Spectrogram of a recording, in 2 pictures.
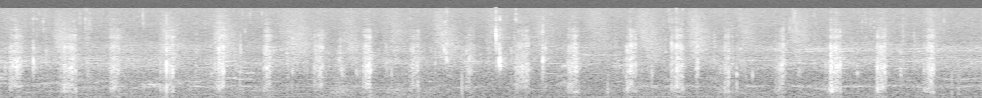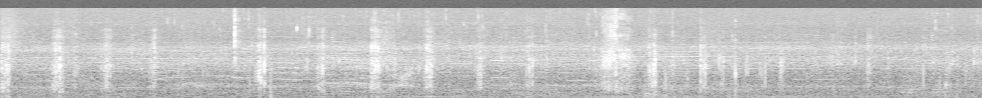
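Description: Close-miked eating sounds: a person chewing a mouthful of rice and kofta curry, with wet mouth clicks and smacks coming about two to three a second and thinning out near the end. One louder click stands out about sixteen seconds in.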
